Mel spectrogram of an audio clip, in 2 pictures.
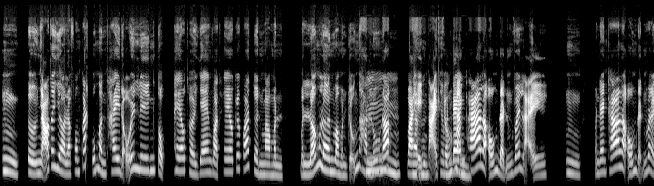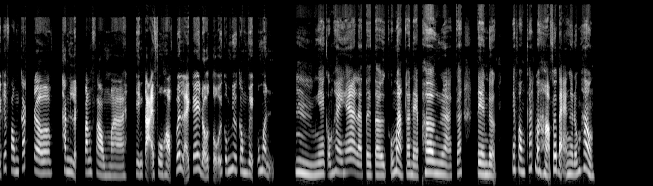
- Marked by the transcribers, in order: tapping
- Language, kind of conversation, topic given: Vietnamese, podcast, Phong cách ăn mặc của bạn đã thay đổi như thế nào từ hồi nhỏ đến bây giờ?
